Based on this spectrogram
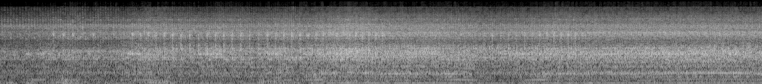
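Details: Volkswagen Polo sedan engine blipped to about 2000 rpm and released: light, fairly quick knocking over the engine note; engine knock, source not pinned down.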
